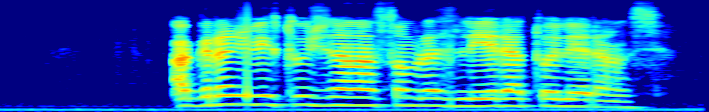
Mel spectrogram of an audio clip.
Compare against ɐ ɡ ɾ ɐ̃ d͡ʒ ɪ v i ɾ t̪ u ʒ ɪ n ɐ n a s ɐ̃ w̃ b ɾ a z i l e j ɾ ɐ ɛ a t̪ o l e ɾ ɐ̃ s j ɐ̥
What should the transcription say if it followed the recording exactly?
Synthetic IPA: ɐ ɡ ɾ ɐ̃ d͡ʒ ɪ v i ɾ t̪ u d͡ʒ ɪ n ɐ n a s ɐ̃ w̃ b ɾ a z i l e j ɾ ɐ ɛ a t̪ o l e ɾ ɐ̃ s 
